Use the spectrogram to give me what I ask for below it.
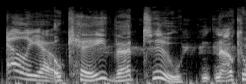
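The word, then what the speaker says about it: Hélio: who's very hot and it's pronounced Elio okay that too now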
